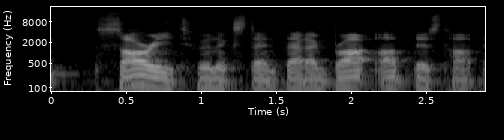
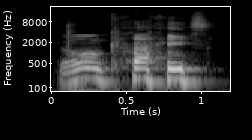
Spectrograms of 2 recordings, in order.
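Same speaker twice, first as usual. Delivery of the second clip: laughing plea; 8 semitones higher, 9 dB louder, much slower than usual. Real, not acted.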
